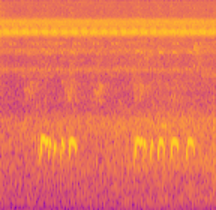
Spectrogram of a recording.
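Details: Zebra dove decoy bird calling near a shop area to lure wild doves: two quick bursts of short, hooting, evenly pitched notes, three and then five, against steady background hiss.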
